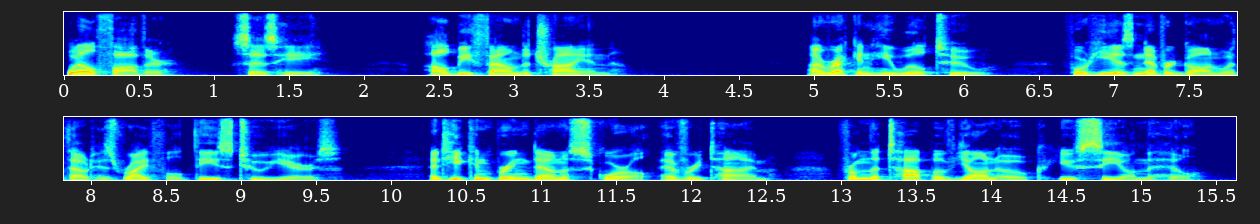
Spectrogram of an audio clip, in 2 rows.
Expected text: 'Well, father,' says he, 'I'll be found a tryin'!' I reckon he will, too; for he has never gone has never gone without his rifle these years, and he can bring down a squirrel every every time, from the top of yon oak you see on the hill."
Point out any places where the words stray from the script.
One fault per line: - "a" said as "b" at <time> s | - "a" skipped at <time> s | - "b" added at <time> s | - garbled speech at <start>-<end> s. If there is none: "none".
- "has never gone" skipped at 7.7 s
- "two" added at 9.0 s
- "every" skipped at 12.1 s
